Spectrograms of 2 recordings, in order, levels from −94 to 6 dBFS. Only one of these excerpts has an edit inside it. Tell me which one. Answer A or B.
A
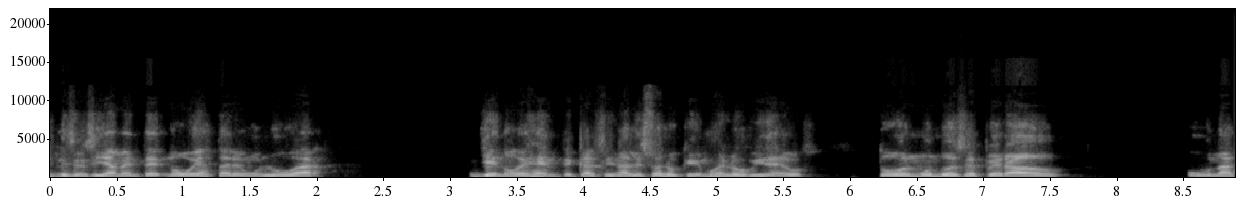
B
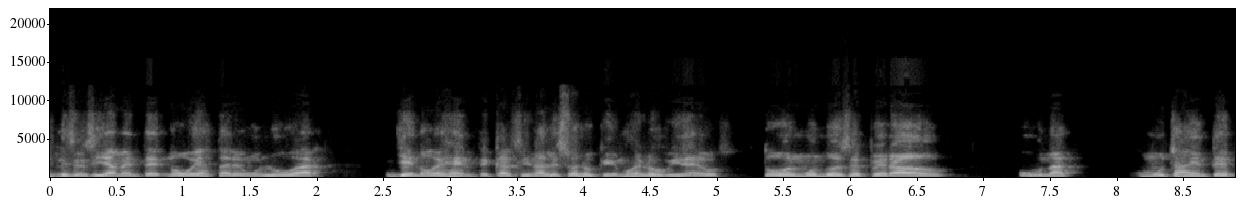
B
